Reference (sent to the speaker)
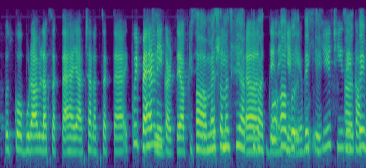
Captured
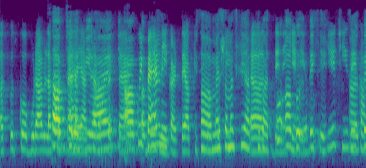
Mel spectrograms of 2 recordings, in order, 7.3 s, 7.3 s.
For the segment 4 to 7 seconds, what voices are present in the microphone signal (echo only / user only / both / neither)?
echo only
